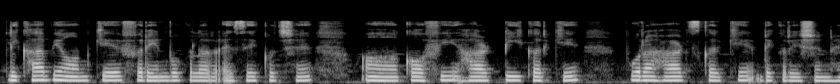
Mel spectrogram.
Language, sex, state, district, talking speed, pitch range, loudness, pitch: Hindi, female, Uttar Pradesh, Varanasi, 145 wpm, 180-190 Hz, -16 LUFS, 180 Hz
